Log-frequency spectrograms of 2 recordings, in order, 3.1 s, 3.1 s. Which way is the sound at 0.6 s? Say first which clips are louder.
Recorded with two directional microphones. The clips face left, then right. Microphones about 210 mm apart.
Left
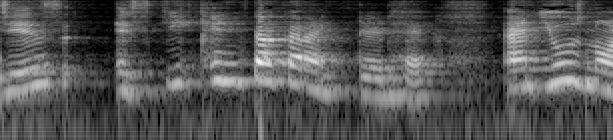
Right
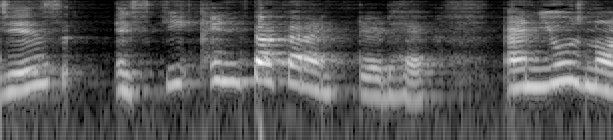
Right 6 dB; 30° right (ahead or behind).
